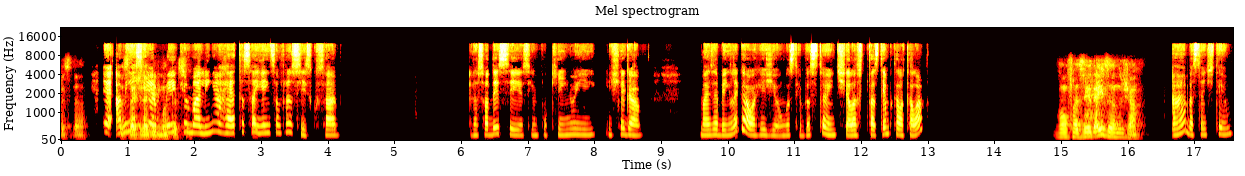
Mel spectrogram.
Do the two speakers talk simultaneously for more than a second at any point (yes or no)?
yes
